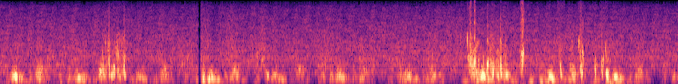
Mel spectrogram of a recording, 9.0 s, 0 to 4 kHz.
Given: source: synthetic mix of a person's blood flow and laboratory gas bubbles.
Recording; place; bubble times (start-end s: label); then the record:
Doppler ultrasound of blood flow; precordium
1.33-1.71 s: bubbles
6.20-6.77 s: bubbles
6.92-7.02 s: bubbles
7.42-7.53 s: bubbles
7.69-7.82 s: bubbles
7.91-8.16 s: bubbles
From the record:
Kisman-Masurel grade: 223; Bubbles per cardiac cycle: several, 3 to 8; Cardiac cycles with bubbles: 10 to 50%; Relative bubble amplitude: loud (0.450 to 0.775); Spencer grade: 2 (many but less than half of the cardiac periods contain bubble signals, singularly or in groups); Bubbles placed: anywhere in the cardiac cycle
